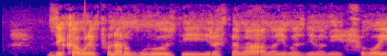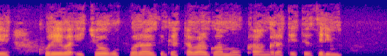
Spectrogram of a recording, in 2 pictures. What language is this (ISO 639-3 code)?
kin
